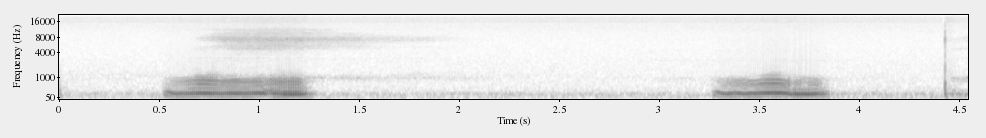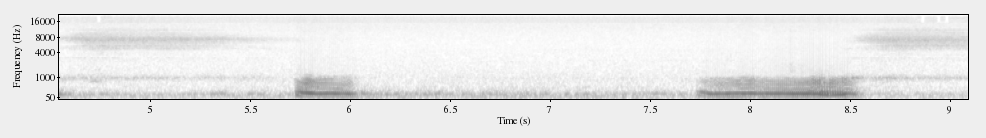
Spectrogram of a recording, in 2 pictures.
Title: is snoring too adorable he will be 6 months old November 12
